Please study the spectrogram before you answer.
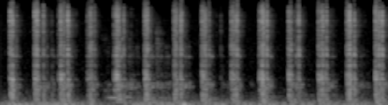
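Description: Fingernails rapidly tap the sides of a hollow, lavender, diamond-textured plastic cold cup. The result is a quick, uneven run of sharp, bright clicks with very short decay, heard quietly against a faint low rumble.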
